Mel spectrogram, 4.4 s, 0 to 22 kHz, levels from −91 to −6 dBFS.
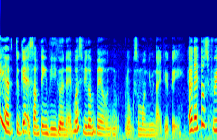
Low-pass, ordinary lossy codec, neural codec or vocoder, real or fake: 7.2 kHz; MP3, 48 kbps; autoencoder, 48 kHz, 128 numbers a frame, DAC-VAE, trained on Japanese speech; fake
